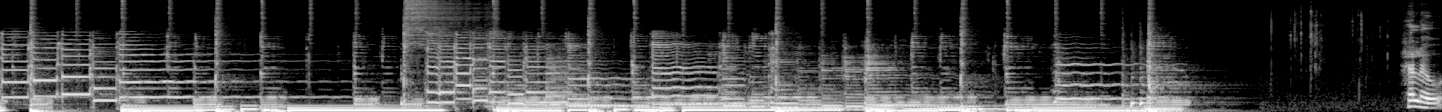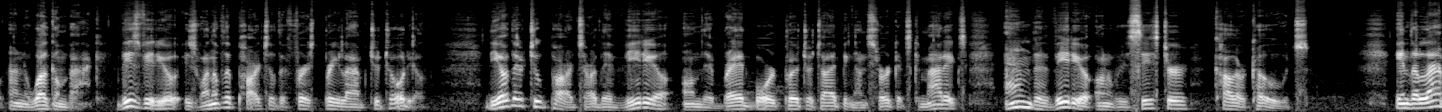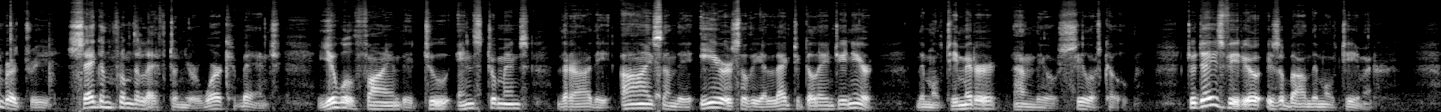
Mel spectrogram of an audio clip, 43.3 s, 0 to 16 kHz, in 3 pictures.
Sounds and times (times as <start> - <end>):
Narration, monologue: 12.6 - 43.2.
